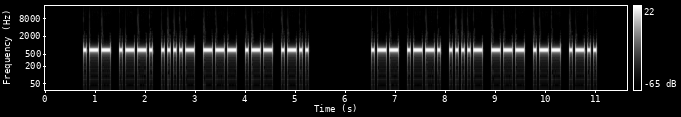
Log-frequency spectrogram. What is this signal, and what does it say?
Morse code, heard as a keyed tone, about 20 wpm, 700 Hz. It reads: WP4OWL WP4OWL
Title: USA Call Signs - 6 Characters - Repeated 3x - 20wpm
